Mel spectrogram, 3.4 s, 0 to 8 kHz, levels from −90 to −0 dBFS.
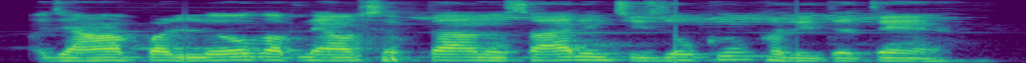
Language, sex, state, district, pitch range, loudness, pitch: Hindi, male, Uttar Pradesh, Varanasi, 130-145 Hz, -17 LUFS, 140 Hz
